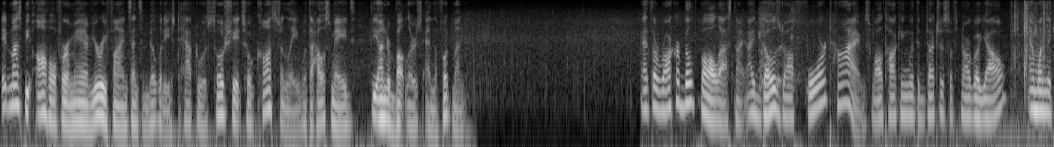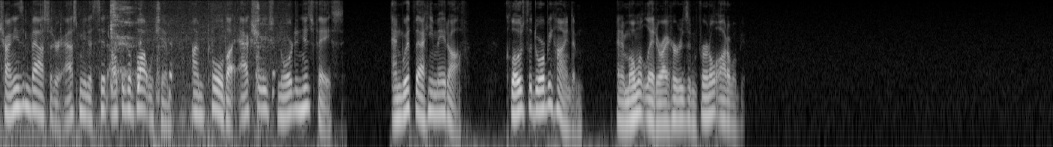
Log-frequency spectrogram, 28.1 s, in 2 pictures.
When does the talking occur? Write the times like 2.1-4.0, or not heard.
0.0-6.2, 8.6-18.6, 19.2-23.9.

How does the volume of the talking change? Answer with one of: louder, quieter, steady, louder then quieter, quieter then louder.
steady.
